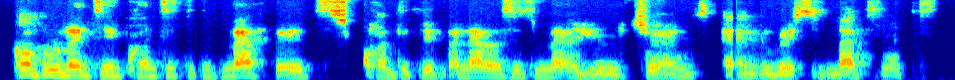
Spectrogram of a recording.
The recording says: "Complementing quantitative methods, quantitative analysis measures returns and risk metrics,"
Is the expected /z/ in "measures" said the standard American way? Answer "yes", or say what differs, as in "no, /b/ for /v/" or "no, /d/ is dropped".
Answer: no, /z/ is dropped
